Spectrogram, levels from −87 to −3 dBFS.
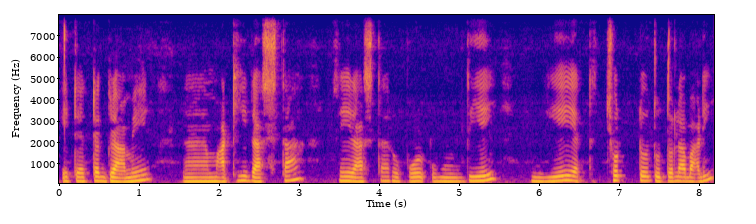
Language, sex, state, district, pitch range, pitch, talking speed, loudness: Bengali, female, West Bengal, North 24 Parganas, 185-210 Hz, 195 Hz, 110 wpm, -18 LUFS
